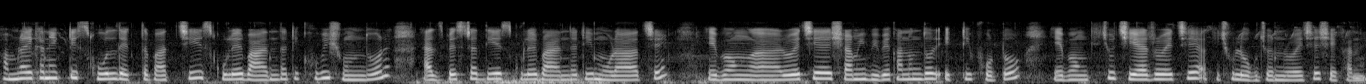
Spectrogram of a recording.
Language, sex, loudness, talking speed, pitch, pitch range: Bengali, female, -17 LUFS, 145 wpm, 235 Hz, 215-265 Hz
